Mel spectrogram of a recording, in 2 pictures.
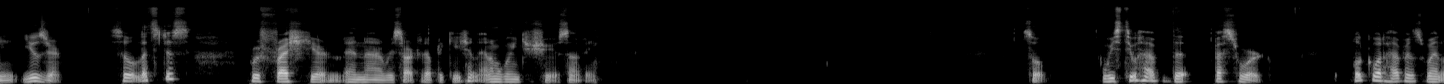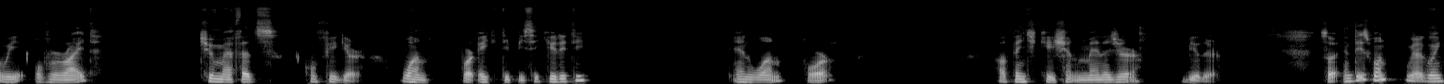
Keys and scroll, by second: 3.1 ctrl+d, 15.0 ctrl+o, 15.8 Down, 21.8 ctrl+o, 23.0 Down, 25.3 Up.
